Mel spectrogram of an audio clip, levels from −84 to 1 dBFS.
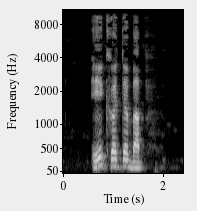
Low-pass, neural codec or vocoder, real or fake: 9.9 kHz; none; real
